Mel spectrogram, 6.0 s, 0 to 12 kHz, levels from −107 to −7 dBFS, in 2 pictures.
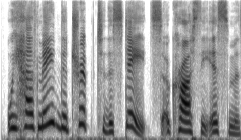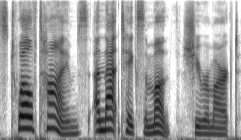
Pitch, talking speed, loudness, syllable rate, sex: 230 Hz, 200 wpm, -21 LUFS, 5.1 syllables/s, female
